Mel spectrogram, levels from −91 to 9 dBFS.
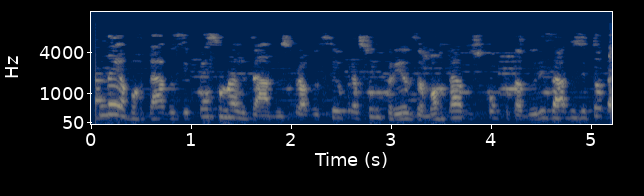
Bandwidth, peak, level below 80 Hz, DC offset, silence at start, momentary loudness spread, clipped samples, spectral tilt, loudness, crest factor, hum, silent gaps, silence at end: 8 kHz; -16 dBFS; -90 dBFS; under 0.1%; 0.05 s; 11 LU; under 0.1%; 1.5 dB/octave; -35 LUFS; 20 dB; none; none; 0 s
